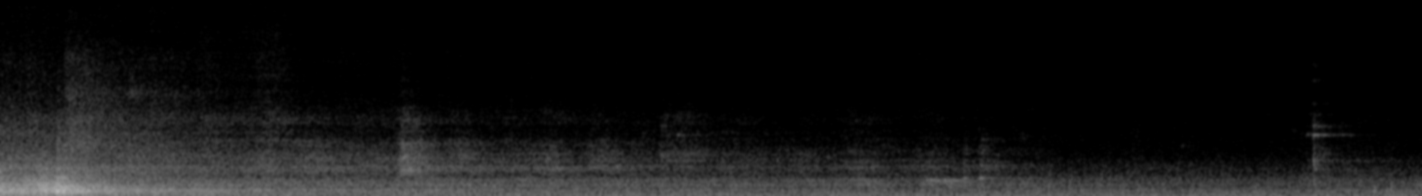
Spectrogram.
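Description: Footsteps echo faintly in a large hard-walled hall.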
